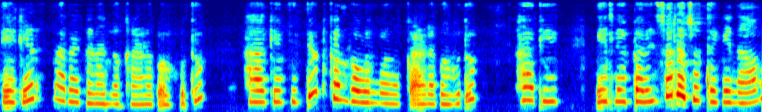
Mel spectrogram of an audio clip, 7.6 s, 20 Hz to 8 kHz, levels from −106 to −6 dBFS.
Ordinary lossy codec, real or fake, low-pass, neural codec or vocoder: none; fake; 7.2 kHz; codec, 16 kHz, 16 kbps, FreqCodec, smaller model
